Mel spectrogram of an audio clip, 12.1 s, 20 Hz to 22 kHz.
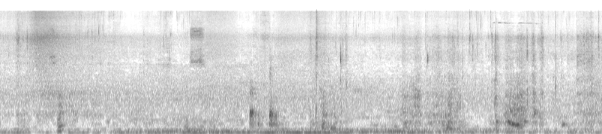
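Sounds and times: curry sloshing in metal pot: 0:05.6 - 0:12.0.

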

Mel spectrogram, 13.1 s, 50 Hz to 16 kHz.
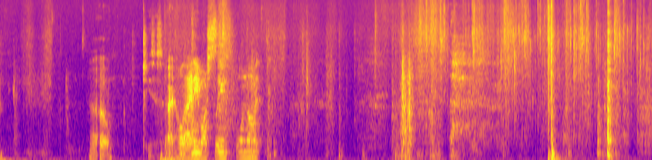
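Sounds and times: plastic crinkling: 0:08.2 - 0:13.0.

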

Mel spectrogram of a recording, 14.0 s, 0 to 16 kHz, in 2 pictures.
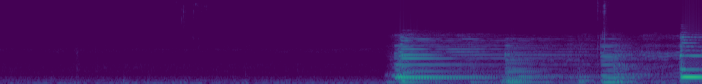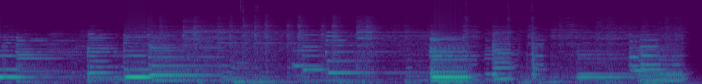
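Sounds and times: piano-like music from cd player: 0:03.9 - 0:14.0.

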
